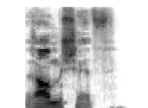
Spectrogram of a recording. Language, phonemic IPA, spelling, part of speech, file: German, /ˈʁaʊ̯mˌʃɪf/, Raumschiff, noun, De-Raumschiff.oga
- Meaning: spaceship, spacecraft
